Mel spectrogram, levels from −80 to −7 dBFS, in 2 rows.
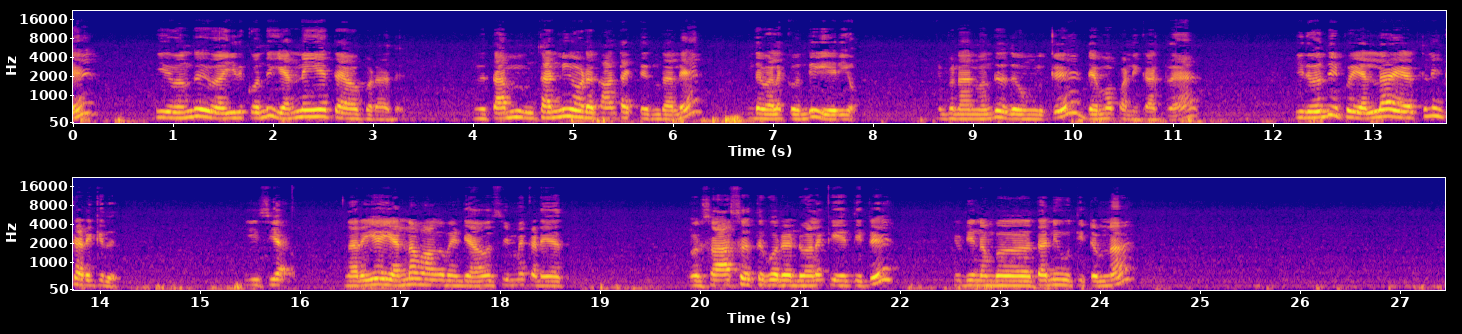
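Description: Nothing here stands out as a fault; the audio runs along without any audible glitches, dropouts or odd artefacts to point to.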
